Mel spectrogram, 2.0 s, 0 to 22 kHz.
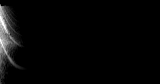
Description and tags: Lazor-Short-Hi2
A cheesy laser gun sound. Generated using Ableton Live's Operator using a pitch envelope and a variety of filtering and LFOs.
